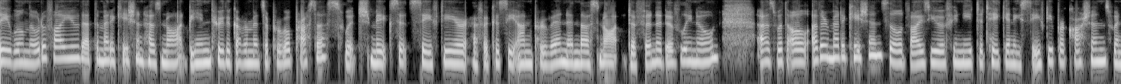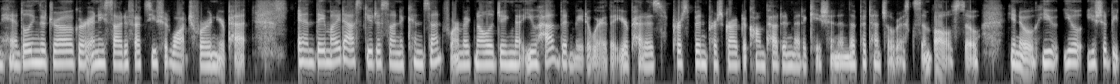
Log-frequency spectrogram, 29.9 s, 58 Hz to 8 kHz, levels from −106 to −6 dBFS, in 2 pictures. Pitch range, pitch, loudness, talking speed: 190-220 Hz, 200 Hz, -27 LUFS, 195 wpm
